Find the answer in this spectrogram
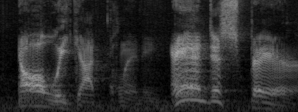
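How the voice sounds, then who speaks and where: A man's put-on character voice, raspy and gruff, at a very slow pace. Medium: video game. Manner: gruff, brash, slangy.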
